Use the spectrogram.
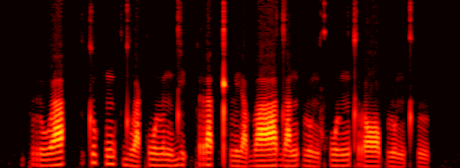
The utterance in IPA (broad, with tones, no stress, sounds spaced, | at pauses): p r u˦˥ a̯ | t u˥˩ k̚ m ɯ˥˩ k̚ d u˩˦ a̯ k w ɯː˧ n d i˥˩ ʔ p r a˥˩ t̚ kʰ l i˩˦ a̯ b aː˦˥ d a˦˥ n p l u˨˩ n kʰ w ɯ˦˥ ŋ t r ɔː˧ p l u˨˩ n tʰ ɯ˨˩ k̚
